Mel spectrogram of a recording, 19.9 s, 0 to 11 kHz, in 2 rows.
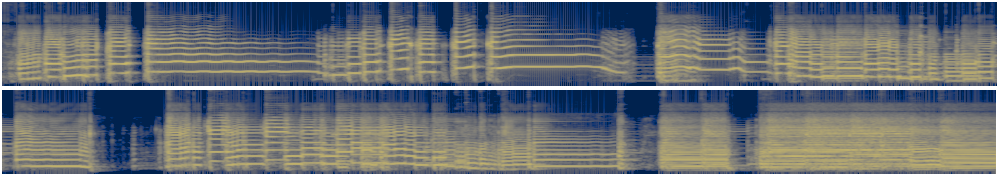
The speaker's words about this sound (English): And then the back pickup for that lead stuff is really awesome. So I'm gonna throw in a little bit of distortion here from the Route 66.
